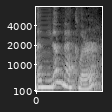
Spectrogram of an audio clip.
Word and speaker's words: Anita Mechler: Today we have a special guest, Anita Mechler. Am I pronouncing that?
